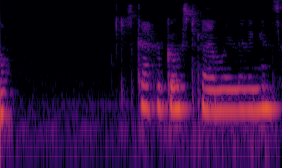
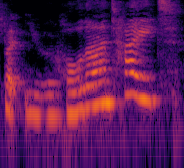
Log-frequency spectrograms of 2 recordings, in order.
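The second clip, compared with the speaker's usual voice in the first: louder, drawn-out playful warning; warning little witch; 4 semitones higher, 8 dB louder, slower than usual. Acted. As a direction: stretch it out as a witch's caution. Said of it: "giggles the little witch".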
